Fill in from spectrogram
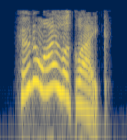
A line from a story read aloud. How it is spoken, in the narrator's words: Marin had piped up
